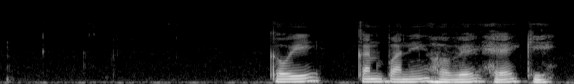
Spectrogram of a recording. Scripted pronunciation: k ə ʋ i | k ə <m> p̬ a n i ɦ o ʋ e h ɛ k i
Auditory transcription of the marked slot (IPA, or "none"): n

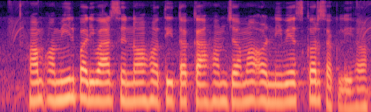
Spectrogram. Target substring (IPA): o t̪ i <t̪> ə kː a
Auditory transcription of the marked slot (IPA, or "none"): t̪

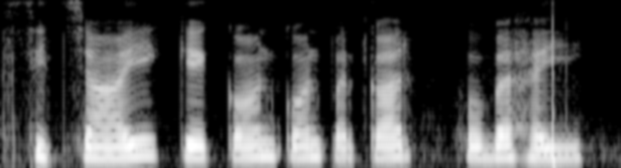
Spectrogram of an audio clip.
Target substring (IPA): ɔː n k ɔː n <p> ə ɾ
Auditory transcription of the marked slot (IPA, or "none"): p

